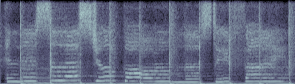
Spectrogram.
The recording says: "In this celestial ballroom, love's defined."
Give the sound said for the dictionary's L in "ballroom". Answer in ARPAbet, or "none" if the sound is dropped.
none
